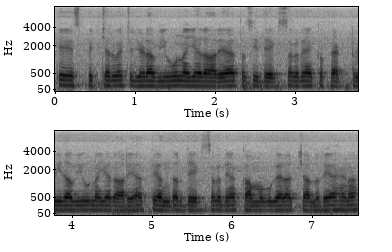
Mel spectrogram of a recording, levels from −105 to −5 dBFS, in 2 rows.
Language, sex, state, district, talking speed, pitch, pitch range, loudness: Punjabi, male, Punjab, Kapurthala, 235 wpm, 125 Hz, 120-130 Hz, -16 LUFS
